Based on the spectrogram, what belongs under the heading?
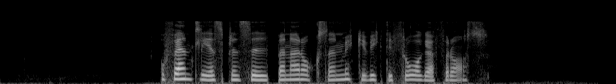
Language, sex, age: Swedish, female, 33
